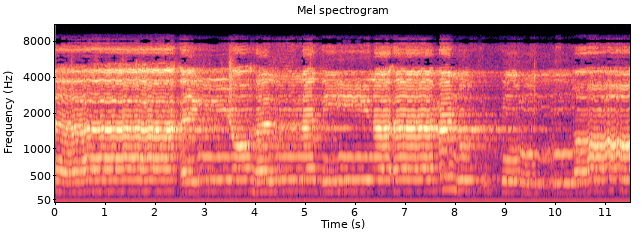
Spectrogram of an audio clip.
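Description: A man's voice chanting Qur'an recitation in the melodic style, holding long ornamented notes on one sustained phrase that begins abruptly.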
